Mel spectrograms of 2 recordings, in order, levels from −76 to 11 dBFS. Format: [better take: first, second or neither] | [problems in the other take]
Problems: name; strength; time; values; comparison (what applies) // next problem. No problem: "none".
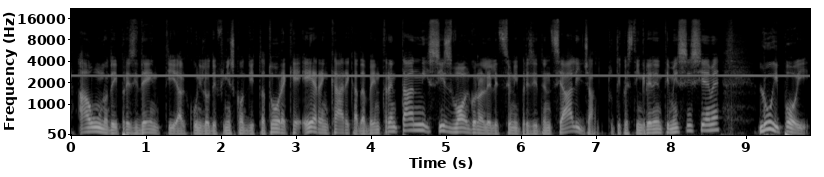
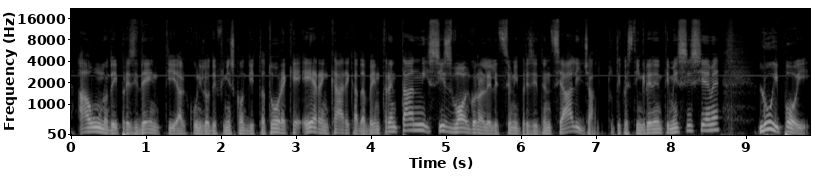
second | high-pitched whine; loud; throughout; 2.5 kHz, 7 dB below the speech; faint in the second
